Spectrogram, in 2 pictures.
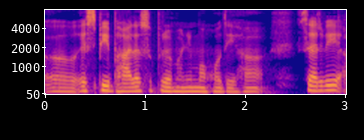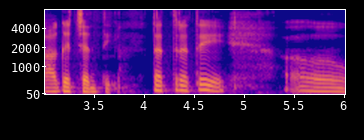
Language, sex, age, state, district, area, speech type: Sanskrit, female, 30-45, Karnataka, Bangalore Urban, urban, spontaneous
